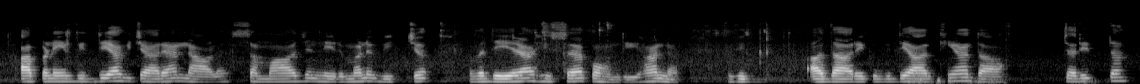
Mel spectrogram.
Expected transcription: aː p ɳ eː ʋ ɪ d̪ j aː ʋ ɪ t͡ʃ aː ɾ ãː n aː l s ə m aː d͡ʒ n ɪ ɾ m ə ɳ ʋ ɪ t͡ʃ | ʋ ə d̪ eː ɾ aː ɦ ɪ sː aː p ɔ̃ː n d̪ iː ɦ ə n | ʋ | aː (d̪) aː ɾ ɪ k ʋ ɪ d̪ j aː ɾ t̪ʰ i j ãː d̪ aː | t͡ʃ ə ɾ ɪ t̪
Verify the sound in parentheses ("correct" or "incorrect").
correct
